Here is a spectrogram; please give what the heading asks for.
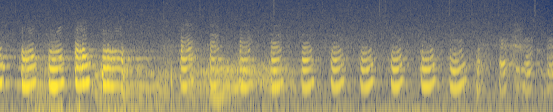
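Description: Steller sea lions giving a steady string of short, harmonic bleating calls, roughly two per second.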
